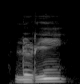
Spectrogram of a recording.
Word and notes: lwriñ: apatani

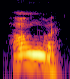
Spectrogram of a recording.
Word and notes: angngy: Xyzyl

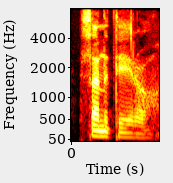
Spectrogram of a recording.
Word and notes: sanw tero: apatani

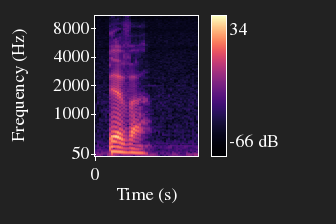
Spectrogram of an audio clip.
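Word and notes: بـِوَ: beva; Vafsi

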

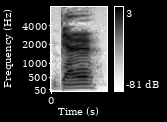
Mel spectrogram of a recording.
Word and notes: byar: apatani

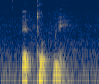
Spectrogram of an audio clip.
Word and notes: netupni: Aneityum

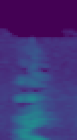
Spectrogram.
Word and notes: ai: Wamesa

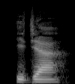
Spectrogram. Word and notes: ija: apatani

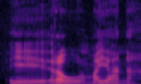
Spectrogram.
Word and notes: mayana rau: Wamesa

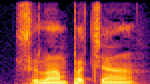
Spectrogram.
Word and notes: swlañ pacañ: apatani

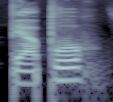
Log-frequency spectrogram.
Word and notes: pyapúu: Apatani

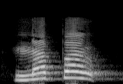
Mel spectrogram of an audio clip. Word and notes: Napang: Naka

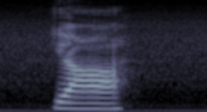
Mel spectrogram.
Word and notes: yaa: Navajo

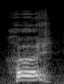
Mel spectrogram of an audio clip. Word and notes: xɯɯr: Xyzyl

